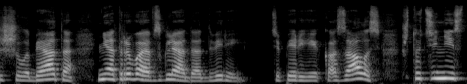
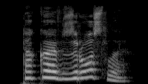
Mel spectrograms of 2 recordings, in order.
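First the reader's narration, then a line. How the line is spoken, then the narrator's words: Sighing. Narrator (Russian): вздохнула Дуня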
